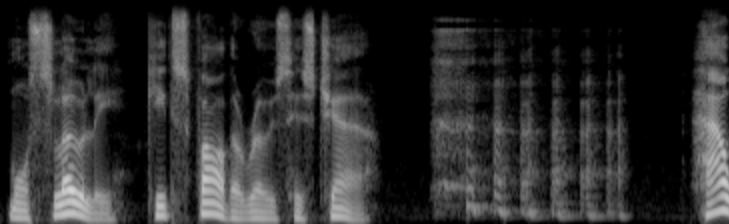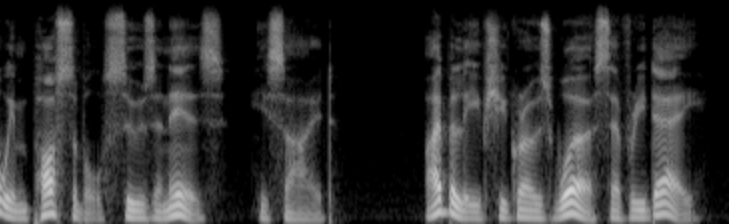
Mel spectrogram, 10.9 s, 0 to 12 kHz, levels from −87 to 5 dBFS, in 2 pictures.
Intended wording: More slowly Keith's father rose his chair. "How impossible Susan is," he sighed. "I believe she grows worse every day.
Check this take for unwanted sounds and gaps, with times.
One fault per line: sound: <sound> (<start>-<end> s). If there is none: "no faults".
sound: laugh (3.2-4.8 s)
